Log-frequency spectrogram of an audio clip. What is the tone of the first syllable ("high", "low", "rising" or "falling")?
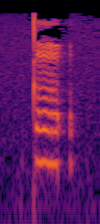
low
